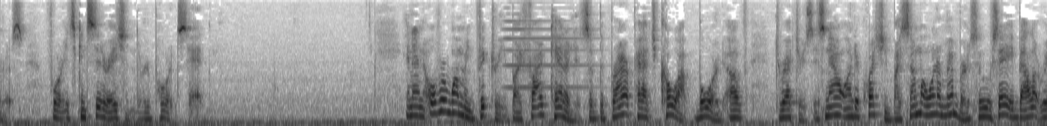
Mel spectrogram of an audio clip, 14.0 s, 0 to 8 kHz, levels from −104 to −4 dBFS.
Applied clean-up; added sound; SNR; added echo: none; Bowed string instrument; 19 dB; none.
